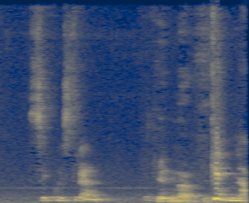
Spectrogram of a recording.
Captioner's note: spanish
